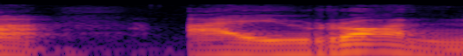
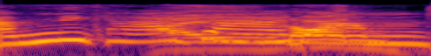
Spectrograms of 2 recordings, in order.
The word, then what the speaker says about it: Iron: ฮะ Iron นะ ครับ ที่ อาจาร รู้ จัก ใน การ ออก เสียง ว่า ไออน นะ ฮะ ไออน หรือ ว่า ไออน นะ ฮะ ไออน เขียน แบบ นั้น ไอรอน จอด นะ ฮะ ไออน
